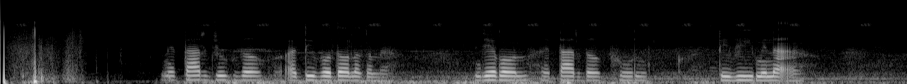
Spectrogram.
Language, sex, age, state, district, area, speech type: Santali, female, 30-45, West Bengal, Bankura, rural, spontaneous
